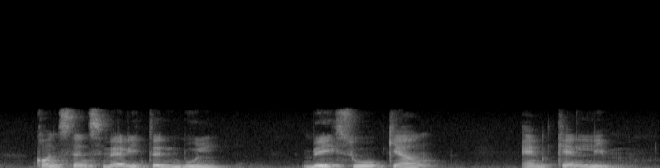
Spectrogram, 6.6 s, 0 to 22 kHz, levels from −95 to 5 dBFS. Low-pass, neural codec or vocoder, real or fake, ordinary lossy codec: none; none; real; none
